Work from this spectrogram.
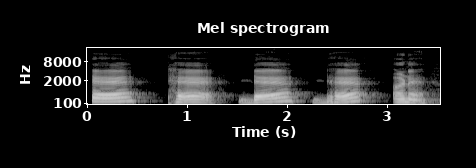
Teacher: ट ठ ड ढ अण और इन शब्दों को कहां से बोला जाता है प्यारे विद्यार्थियों मूर्धा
